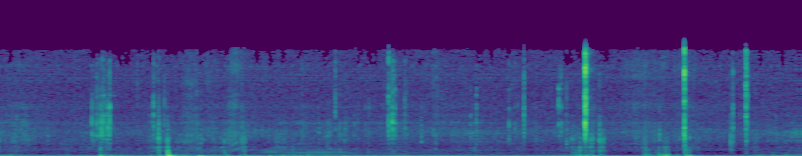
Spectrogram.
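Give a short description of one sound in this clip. Metal climbing clips clink and rattle against a rope.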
